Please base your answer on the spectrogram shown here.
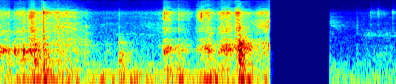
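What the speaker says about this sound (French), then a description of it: "Je découpe le poivron en rondelles." A knife slices a bell pepper into rings on a board, a series of close, crisp rasping cuts, a brief silence, then softer handling.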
